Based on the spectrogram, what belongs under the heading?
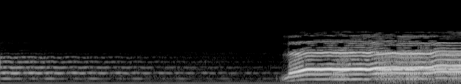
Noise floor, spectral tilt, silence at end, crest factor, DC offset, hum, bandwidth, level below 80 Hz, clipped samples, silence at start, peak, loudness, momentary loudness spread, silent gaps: -49 dBFS; -7.5 dB/octave; 0 s; 14 dB; under 0.1%; 50 Hz at -50 dBFS; 4.8 kHz; -52 dBFS; under 0.1%; 0 s; -4 dBFS; -13 LUFS; 23 LU; none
